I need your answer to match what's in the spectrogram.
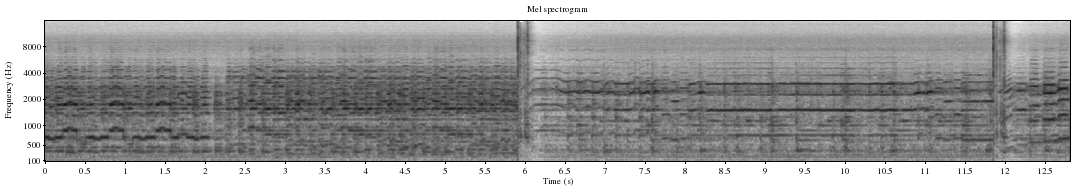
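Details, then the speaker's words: Lloyds 8-track player after cleaning, lubricating and demagnetizing head and track-change mechanism, heads not yet aligned, playing a home-recorded tape: music with a second program bleeding faintly underneath, two tracks at once; crosstalk. "I'm getting two tracks at once here. Actually, it's playing fairly well. What I want to make sure it doesn't get hung up on the tracks as I'm changing. It only sounds like two tracks at the same time."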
